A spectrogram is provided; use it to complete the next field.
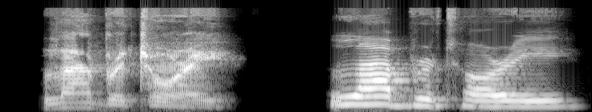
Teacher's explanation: So for me, the stress sounds like it's on Tory, like that.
